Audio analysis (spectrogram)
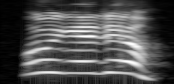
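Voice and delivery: very high-pitched silly question; squeaky mock voice. Same question in two voices.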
